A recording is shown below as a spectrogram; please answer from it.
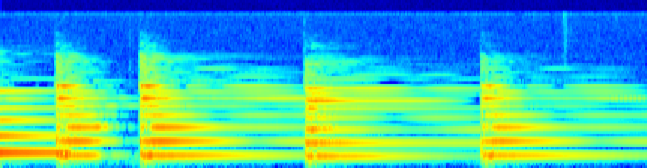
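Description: Knight upright piano played one note at a time with the right hand: a slow melody of single notes, each struck and left to ring and fade before the next. A note is repeated, then steps down a little and returns.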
